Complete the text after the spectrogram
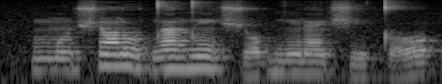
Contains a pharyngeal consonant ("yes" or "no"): no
